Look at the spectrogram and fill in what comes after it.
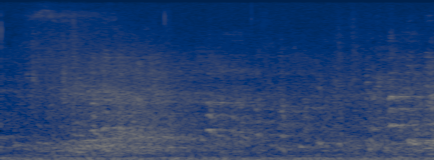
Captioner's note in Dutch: gelach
